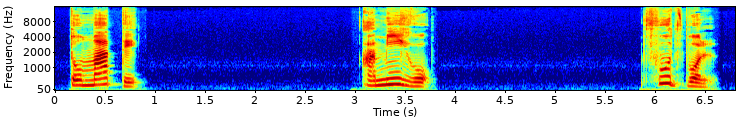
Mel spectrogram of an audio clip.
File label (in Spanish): Pronunciacion - Silabas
